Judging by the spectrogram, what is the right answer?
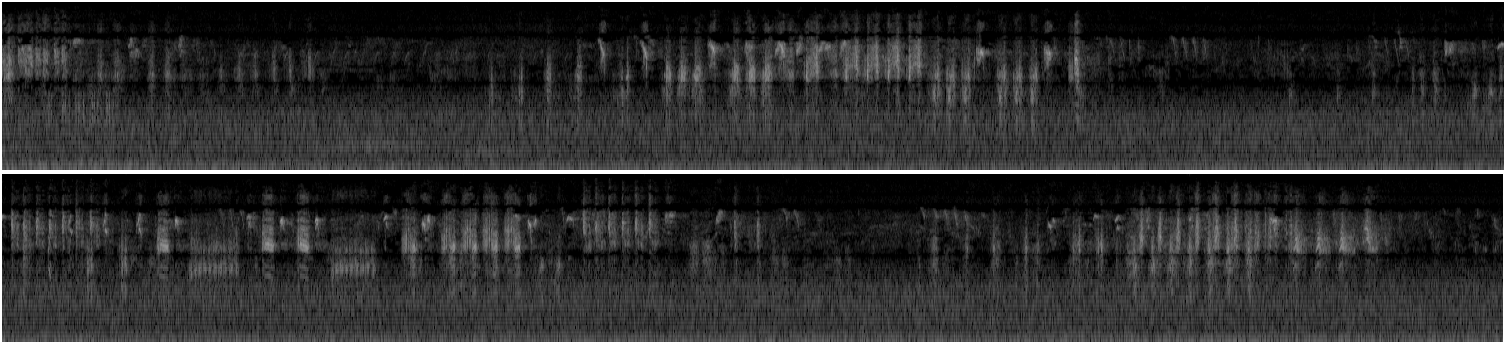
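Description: Song of the small songbird known in Vietnamese as chim sẻ đồng: long phrases of rapid, harsh, repeated chirping notes, each lasting a few seconds, with short pauses between them.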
